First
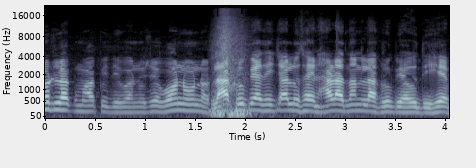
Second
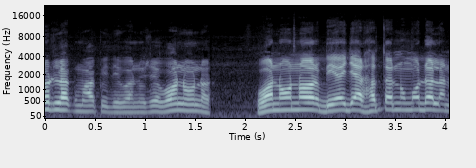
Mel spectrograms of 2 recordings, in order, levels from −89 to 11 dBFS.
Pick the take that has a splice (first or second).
first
